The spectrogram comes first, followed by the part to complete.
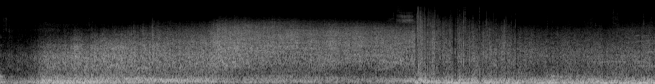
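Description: Roar of a Boeing 767 jet airliner flying in low and fast, swelling from about half a second in and loudest a couple of seconds later. It ends in a sudden boom about four seconds in as the plane strikes the World Trade Center's south tower, followed by the low rumble of the explosion.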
